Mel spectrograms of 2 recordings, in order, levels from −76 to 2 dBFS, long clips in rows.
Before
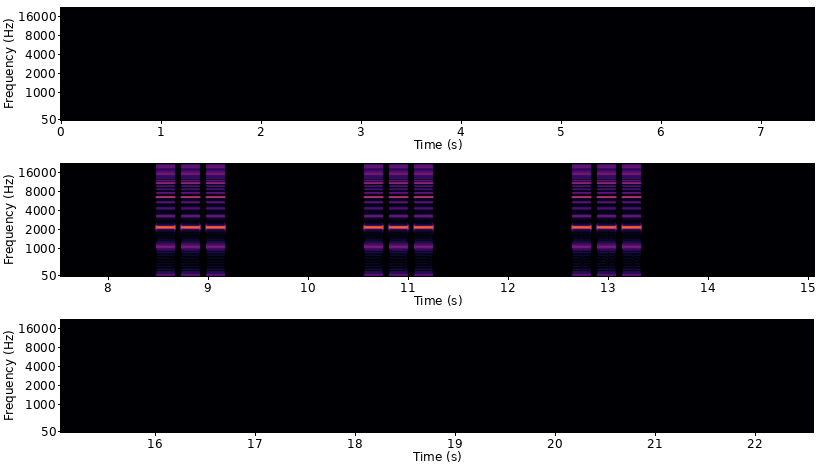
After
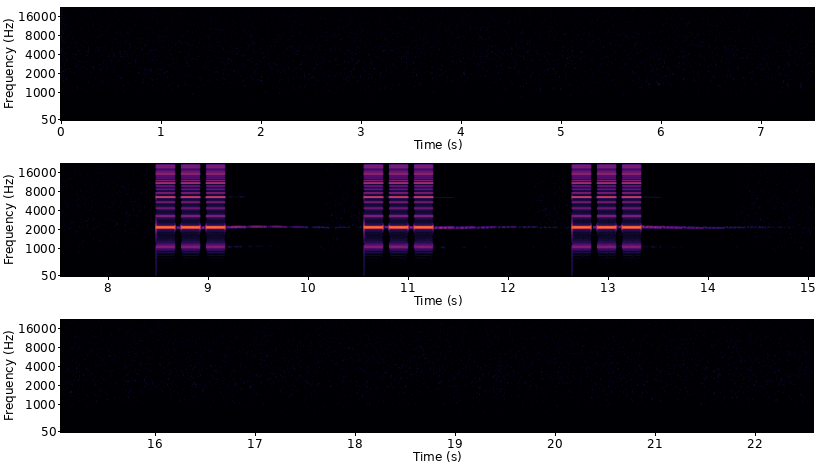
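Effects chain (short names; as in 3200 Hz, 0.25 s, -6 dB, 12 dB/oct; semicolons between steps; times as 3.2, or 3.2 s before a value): HPF 1100 Hz 6 dB/oct; upward compressor, threshold -32 dBFS; tape echo 0.209 s, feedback 89%, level -24 dB, low-pass 2200 Hz; gain +4.5 dB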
